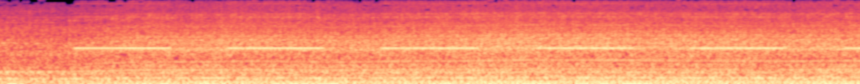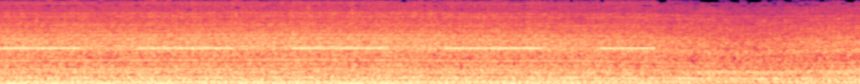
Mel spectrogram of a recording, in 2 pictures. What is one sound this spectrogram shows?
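A reversing alarm beeps at a steady pace, then stops.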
